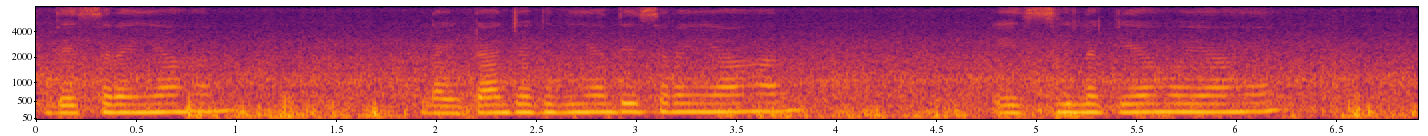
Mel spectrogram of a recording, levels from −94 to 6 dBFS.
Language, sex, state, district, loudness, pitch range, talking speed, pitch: Punjabi, female, Punjab, Kapurthala, -15 LUFS, 190-220 Hz, 105 wpm, 210 Hz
